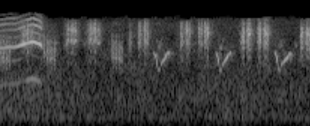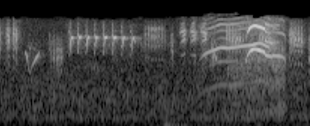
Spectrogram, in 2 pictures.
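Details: Foraging Northern lapwing chicks give thin, high notes that dip and rise, about twice a second, among buzzy high chirps and a short rapid trill.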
